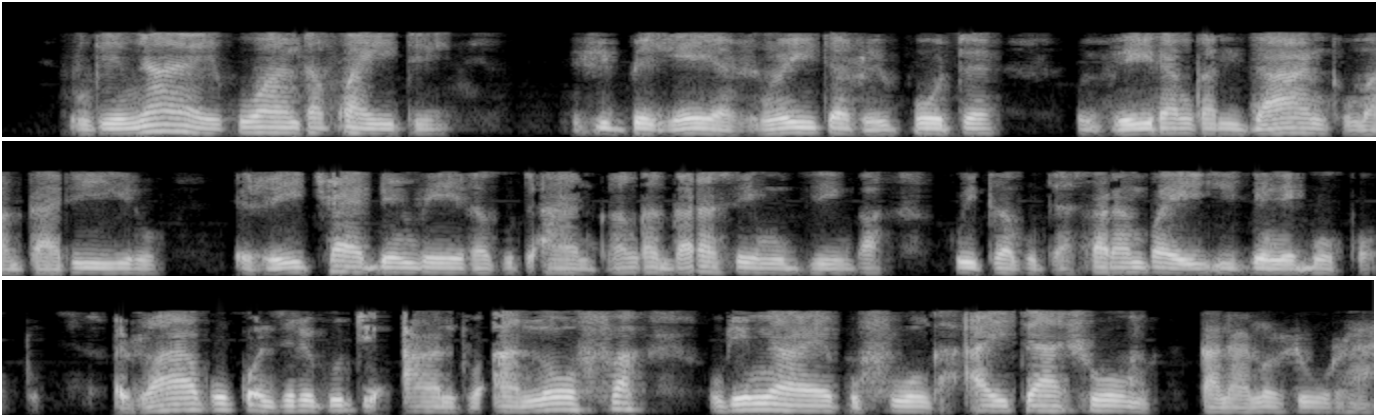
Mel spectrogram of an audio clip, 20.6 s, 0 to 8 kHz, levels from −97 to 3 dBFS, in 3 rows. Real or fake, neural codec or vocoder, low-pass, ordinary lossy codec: fake; codec, 16 kHz, 2 kbps, FunCodec, trained on LibriTTS, 25 frames a second; 7.2 kHz; AAC, 16 kbps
